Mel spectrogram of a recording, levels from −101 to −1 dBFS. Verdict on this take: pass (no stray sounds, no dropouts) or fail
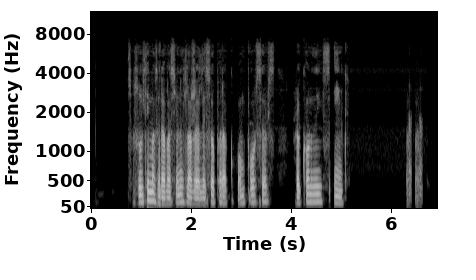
fail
